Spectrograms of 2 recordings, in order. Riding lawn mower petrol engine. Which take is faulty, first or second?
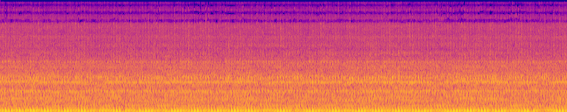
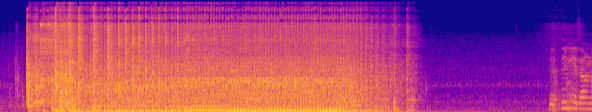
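second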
